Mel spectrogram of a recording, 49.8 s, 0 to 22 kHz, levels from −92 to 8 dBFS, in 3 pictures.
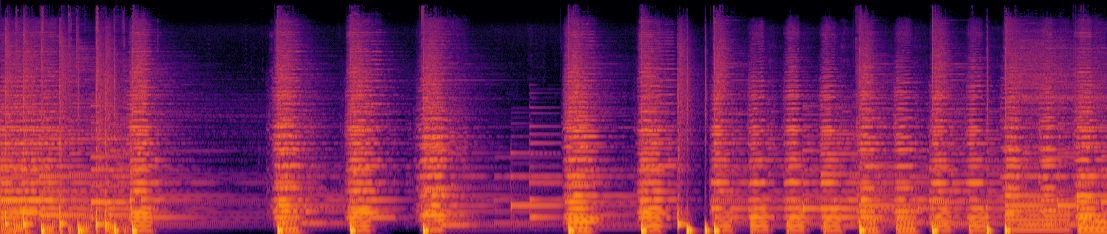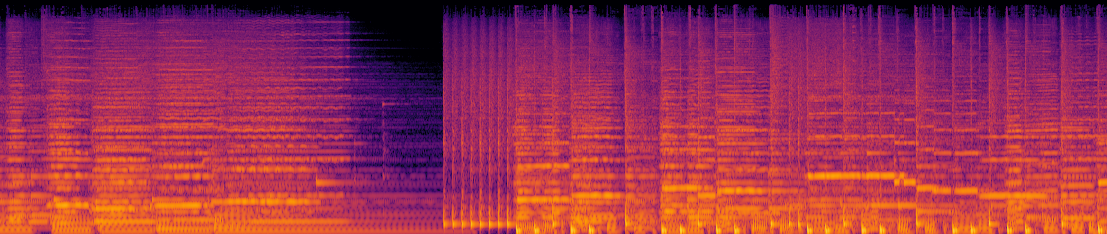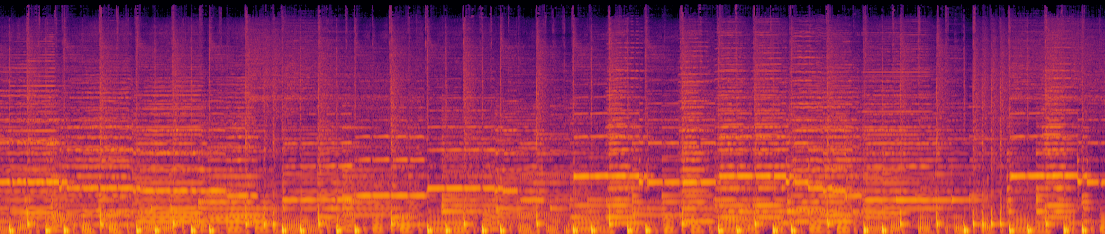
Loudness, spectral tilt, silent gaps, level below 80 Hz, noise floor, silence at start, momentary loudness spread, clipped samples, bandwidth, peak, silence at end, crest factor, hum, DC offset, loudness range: -15 LUFS; -5.5 dB/octave; none; -20 dBFS; -49 dBFS; 0 s; 9 LU; under 0.1%; 19.5 kHz; 0 dBFS; 0 s; 14 dB; none; under 0.1%; 6 LU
